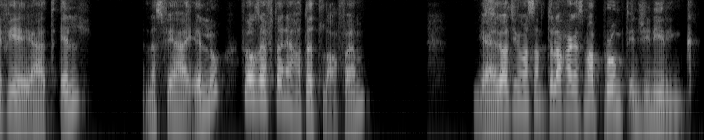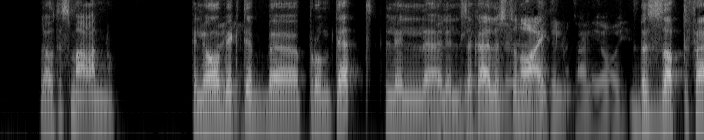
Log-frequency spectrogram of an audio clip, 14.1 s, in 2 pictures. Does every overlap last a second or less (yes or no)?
no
